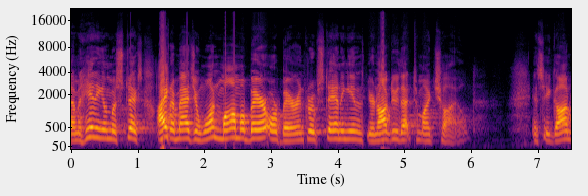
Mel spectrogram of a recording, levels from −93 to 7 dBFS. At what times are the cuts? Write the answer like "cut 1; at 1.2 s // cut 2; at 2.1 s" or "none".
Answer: cut 1; at 1.5 s // cut 2; at 3.1 s // cut 3; at 3.5 s // cut 4; at 4.4 s // cut 5; at 4.8 s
